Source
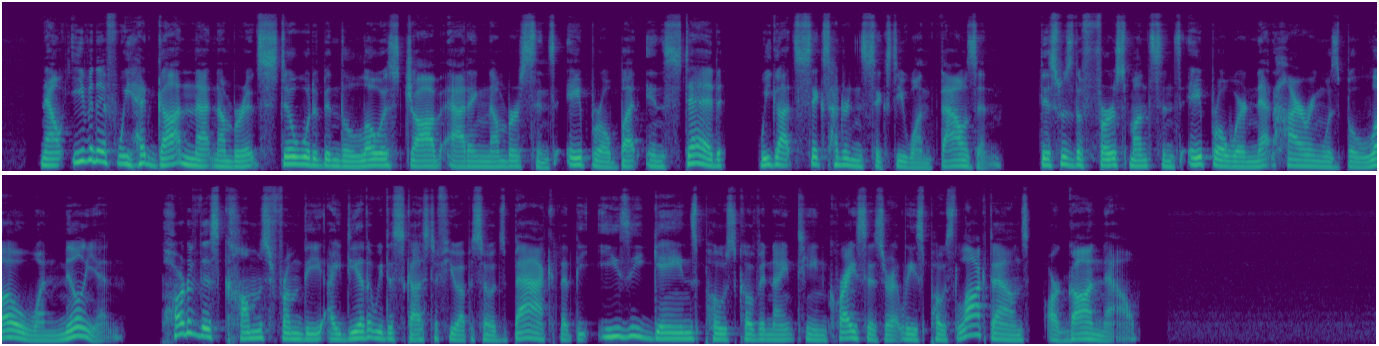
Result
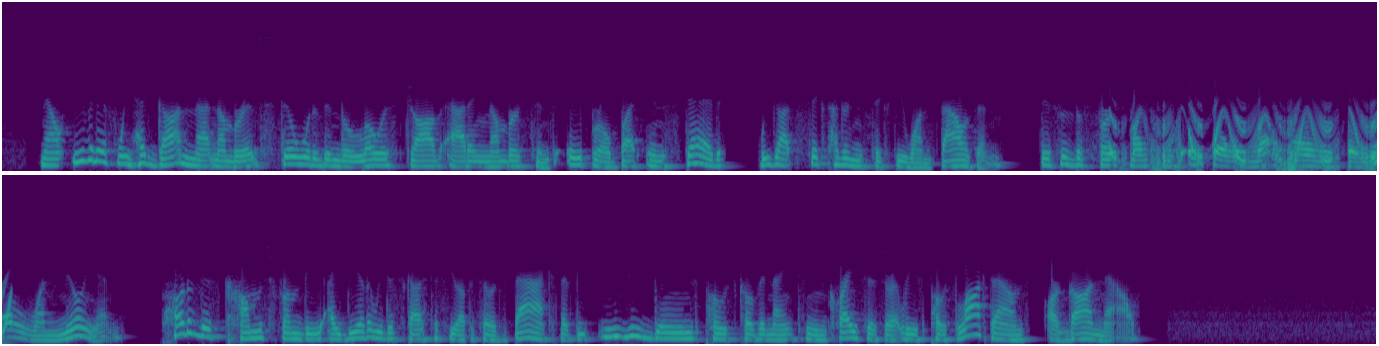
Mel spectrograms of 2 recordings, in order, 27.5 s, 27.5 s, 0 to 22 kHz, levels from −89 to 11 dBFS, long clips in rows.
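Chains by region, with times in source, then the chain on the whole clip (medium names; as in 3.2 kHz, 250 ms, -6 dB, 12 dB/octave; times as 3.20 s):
1.96–3.61 s: high-pass 170 Hz 6 dB/octave + level flattener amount 50%
11.07–13.85 s: high-order bell 550 Hz +14.5 dB 1.1 oct + decimation with a swept rate 42× 2.4 Hz
whole clip: inverse Chebyshev low-pass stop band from 2.2 kHz, stop band 40 dB; hum notches 60/120/180 Hz; compression, threshold -29 dBFS; trim -1.5 dB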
